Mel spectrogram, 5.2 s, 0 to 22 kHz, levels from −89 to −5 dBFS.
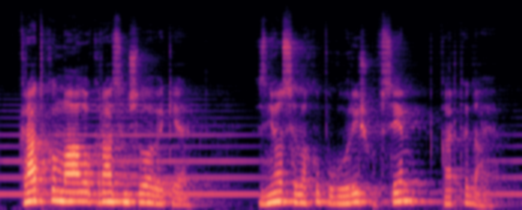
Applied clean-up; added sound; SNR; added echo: none; Wind instrument, woodwind instrument; 17 dB; none.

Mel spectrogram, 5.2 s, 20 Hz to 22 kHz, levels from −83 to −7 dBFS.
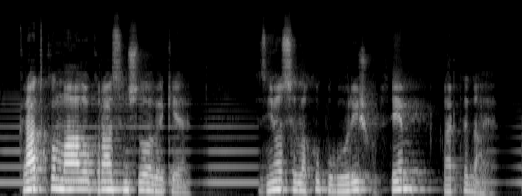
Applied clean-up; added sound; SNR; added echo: neural mask model RNNoise.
